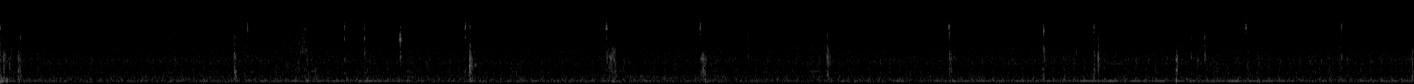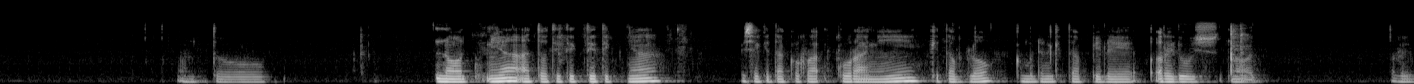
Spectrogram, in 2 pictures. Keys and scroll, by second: 10.6 ctrl+z.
